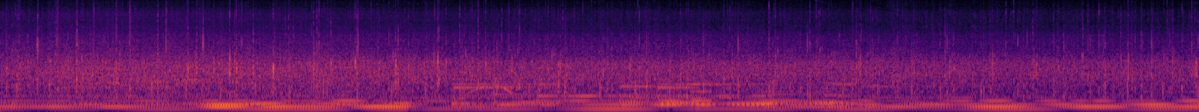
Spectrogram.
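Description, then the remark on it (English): A crowd claps steadily throughout, a dense wash of hand claps over a low, droning musical backing with sustained tones. “You are not clapping well”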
